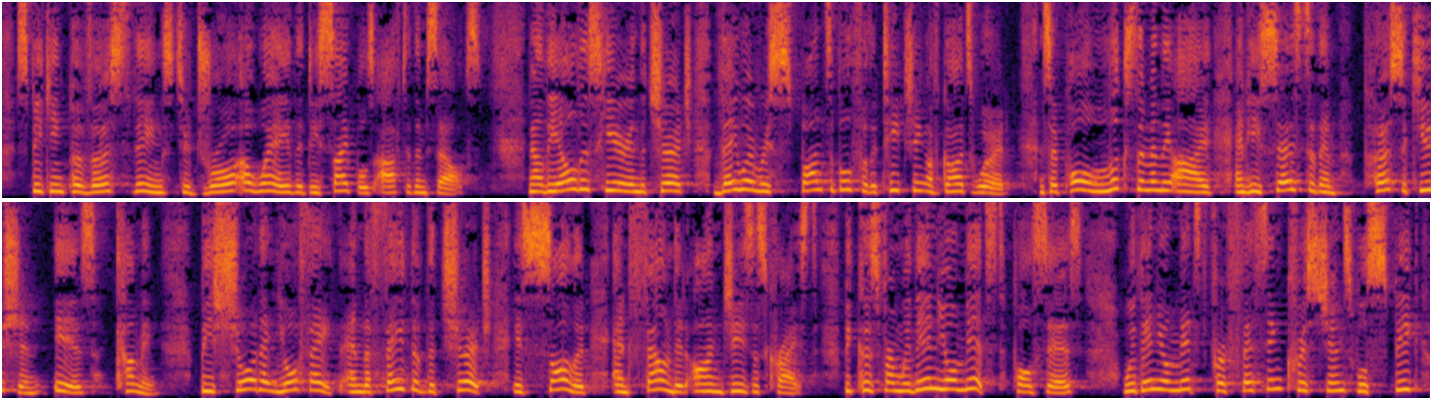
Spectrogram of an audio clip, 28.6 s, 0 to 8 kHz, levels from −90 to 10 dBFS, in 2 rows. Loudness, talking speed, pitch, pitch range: -11 LUFS, 155 wpm, 300 Hz, 265-340 Hz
